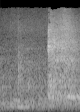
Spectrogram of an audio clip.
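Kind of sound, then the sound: human body sound, sneeze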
